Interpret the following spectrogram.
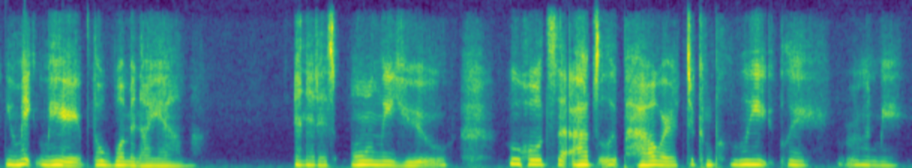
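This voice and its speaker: In this intimate audio roleplay, a woman voices a tender female vampire lover whose devotion is total and whose romance is ornate. Her mellow, soft, breathy voice sits at a medium pitch with fairly even intonation, dipping into whispers as she moves slowly and reverently through florid, archaic, formal phrasing full of impassioned devotion. The sound is close, dry and a bit dull, with no room sound at all.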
